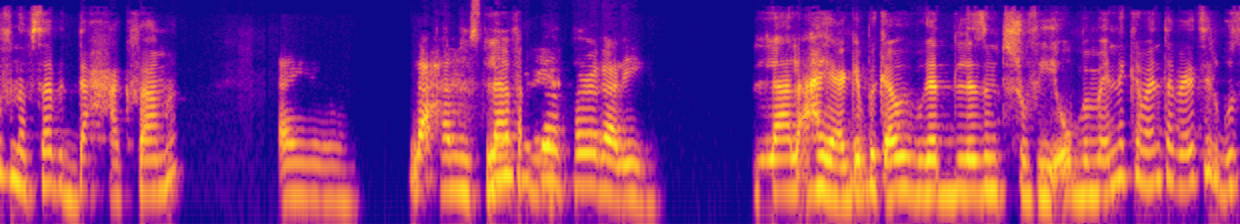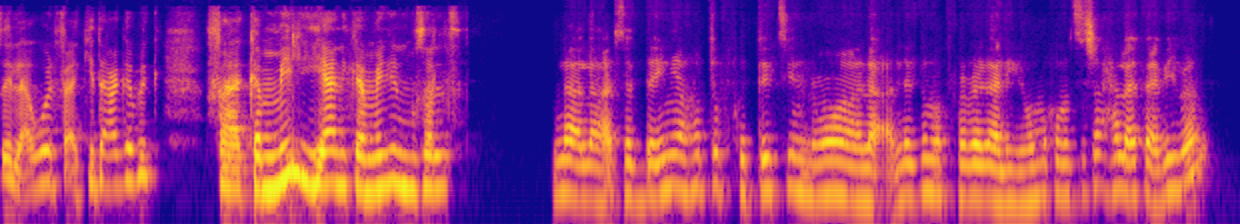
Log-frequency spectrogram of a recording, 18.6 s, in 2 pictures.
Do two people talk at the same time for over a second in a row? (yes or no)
no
